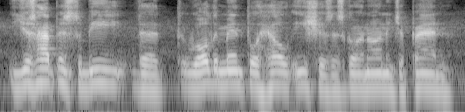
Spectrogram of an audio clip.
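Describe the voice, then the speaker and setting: A man's voice: medium pitch, mellow, husky. A middle-aged man from Honduras, telling his life story in an earnest, rambling monologue full of restarts. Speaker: dog breeder and channel host. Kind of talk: personal monologue.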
